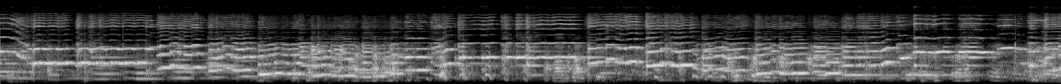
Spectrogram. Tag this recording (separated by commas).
Violin, Musical instrument, fiddle, Speech, Pizzicato, Music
